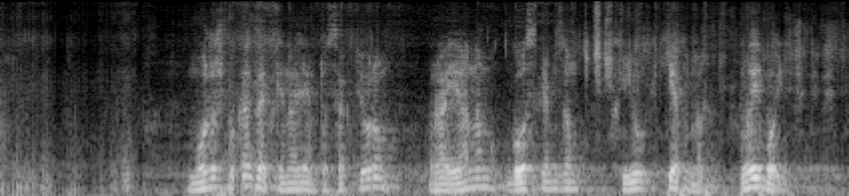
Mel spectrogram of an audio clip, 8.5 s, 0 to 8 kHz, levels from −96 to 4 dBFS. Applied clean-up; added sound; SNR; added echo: neural separator model SepFormer DNS4.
